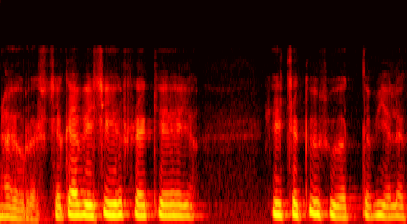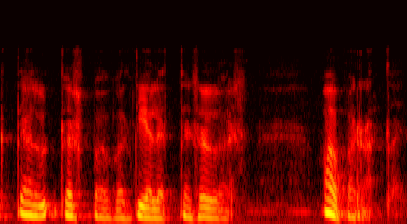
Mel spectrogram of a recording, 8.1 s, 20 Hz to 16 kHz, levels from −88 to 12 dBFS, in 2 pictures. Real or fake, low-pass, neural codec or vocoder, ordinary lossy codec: real; 7.2 kHz; none; none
